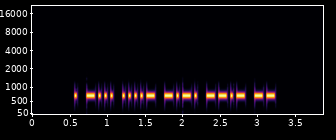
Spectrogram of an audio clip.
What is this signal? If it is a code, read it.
Morse code, heard as a keyed tone, about 32 wpm, 700 Hz. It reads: EB4CQM
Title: DXCC-100 Call Signs - 6 Characters - Repeated 3x - 30wpm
